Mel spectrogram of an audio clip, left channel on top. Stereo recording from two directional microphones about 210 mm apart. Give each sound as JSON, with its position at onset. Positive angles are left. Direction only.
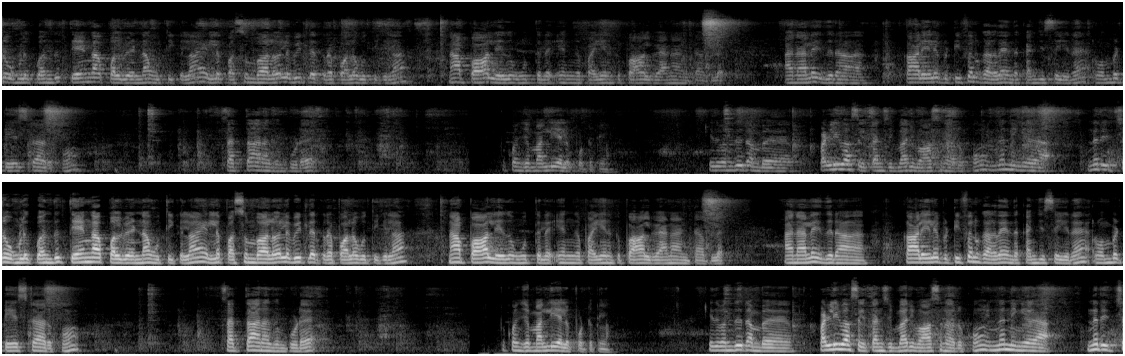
{"t": 0.0, "sound": "speech", "side_deg": -50}
{"t": 13.4, "sound": "speech", "side_deg": -50}
{"t": 16.3, "sound": "speech", "side_deg": -50}
{"t": 18.3, "sound": "speech", "side_deg": -50}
